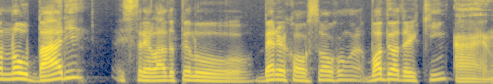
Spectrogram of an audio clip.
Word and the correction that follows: Bob Odenkirk: Bob Oderkin. eu esqueci, eu não sei pronunciar. Bob Odenkirk. É, Bob Odenkirk.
